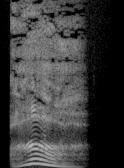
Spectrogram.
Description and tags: Ahhh Surprise Man Voice
A man is surprised. Check out my other sounds if you need more expressions.
ahh, ahhh, animation, expression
